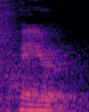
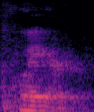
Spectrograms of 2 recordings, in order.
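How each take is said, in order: No difference in how they are said.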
